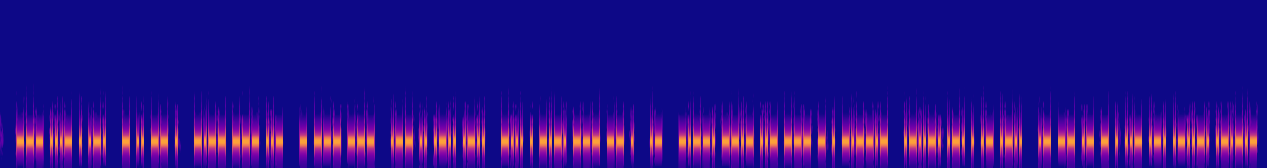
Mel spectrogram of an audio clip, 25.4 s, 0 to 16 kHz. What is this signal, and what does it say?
Morse code, heard as a keyed tone, about 25 wpm, 600 Hz. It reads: OVER TIME YOU TOO WILL BECOME A <KN>QUOTE) "REAL AMATEUR".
